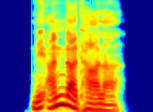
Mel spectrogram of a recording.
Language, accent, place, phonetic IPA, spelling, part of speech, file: German, Germany, Berlin, [neˈandɐtaːlɐ], Neandertaler, noun, De-Neandertaler.ogg
- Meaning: 1. Neanderthal (member of the now extinct species Homo neanderthalensis) 2. Neanderthal (primitive person)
